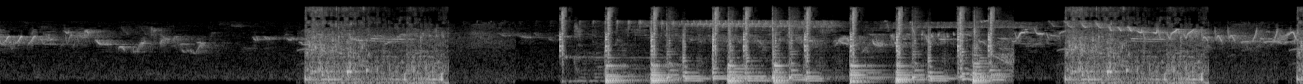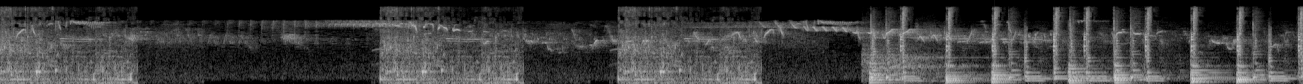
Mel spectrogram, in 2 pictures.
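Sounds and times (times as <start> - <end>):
birds chirping and singing: 5.6 - 10.2, 21.6 - 26.0.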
